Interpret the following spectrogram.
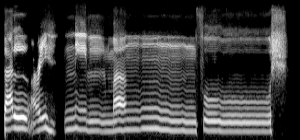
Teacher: আর এখানে আমরা নুন সাকিনের পর ফা পেয়েছি, অর্থাৎ ইখফা এর হরফ পেয়েছি। অর্থাৎ নুন সাকিনের পর যদি ফা আসে তাহলে তার একটা আওয়াজটা আমাদের নাকের ভিতর থেকে বের করতে হবে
